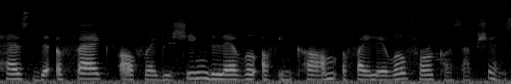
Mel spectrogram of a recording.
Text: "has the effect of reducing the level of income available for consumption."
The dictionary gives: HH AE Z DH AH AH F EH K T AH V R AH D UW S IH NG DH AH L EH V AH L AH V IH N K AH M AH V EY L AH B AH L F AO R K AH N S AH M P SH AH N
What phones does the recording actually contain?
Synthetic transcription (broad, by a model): HH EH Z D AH AH F EH K T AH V R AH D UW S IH NG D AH L EH V AH L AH F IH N K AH M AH F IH L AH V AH L F AO R K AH N S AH M P SH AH N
